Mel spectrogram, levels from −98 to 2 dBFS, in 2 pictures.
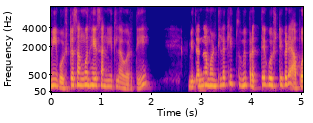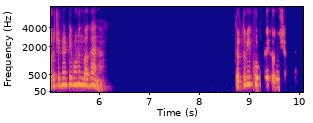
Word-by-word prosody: मी 185 Hz, +1 st, +3 dB
गोष्ट 130 Hz, +1 st, -1 dB
सांगून 190 Hz, 0 st, +2 dB
हे 190 Hz, 0 st, +5 dB
सांगितल्यावरती 160 Hz, -, -4 dB, 0.9 s
मी 150 Hz, -, -1 dB
त्यांना 170 Hz, +3 st, +1 dB
म्हटलं, 180 Hz, +2 st, +1 dB
की 235 Hz, -, -3 dB
"तुम्ही 190 Hz, 0 st, -1 dB
प्रत्येक 200 Hz, +4 st, 0 dB
गोष्टीकडे 195 Hz, +1 st, +2 dB
ऑपॉर्च्युनिटी 180 Hz, -, +1 dB
म्हणून 205 Hz, -1 st, +2 dB
बघा 190 Hz, 0 st, +2 dB
ना." -, -, -5 dB, 2.7 s
तर 150 Hz, -1 st, +1 dB
तुम्ही 210 Hz, +2 st, +3 dB
खूप 200 Hz, 0 st, +4 dB
काही 415 Hz, +1 st, +2 dB
करू 390 Hz, -2 st, -1 dB
शकता. -, -, -14 dB
190 Hz, 130 wpm, -25 LUFS, 165-200 Hz, 2.7 s, हे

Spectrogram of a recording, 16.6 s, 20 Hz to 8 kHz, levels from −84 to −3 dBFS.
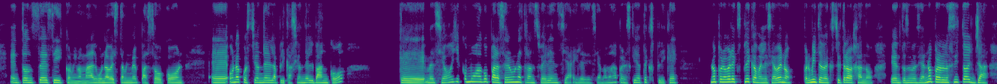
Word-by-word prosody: Entonces, 205 Hz, +2 st, 0 dB
sí, 205 Hz, -3 st, +2 dB
con 165 Hz, -3 st, -5 dB
mi 165 Hz, -, -5 dB
mamá 160 Hz, +2 st, -1 dB
alguna 180 Hz, 0 st, +1 dB
vez 175 Hz, -1 st, +1 dB
también 175 Hz, -1 st, -2 dB
me 180 Hz, +1 st, -3 dB
pasó 170 Hz, 0 st, -2 dB
con, 175 Hz, -1 st, -1 dB, 0.5 s
eh, 190 Hz, 0 st, +2 dB
una 230 Hz, +3 st, +3 dB
cuestión 210 Hz, -2 st, -2 dB
de 210 Hz, 0 st, 0 dB
la 200 Hz, -, +2 dB
aplicación 180 Hz, 0 st, -6 dB
del 195 Hz, 0 st, -1 dB
banco, 185 Hz, +7 st, 0 dB, 0.9 s
que 180 Hz, -3 st, +2 dB
me 180 Hz, -, -1 dB
decía: 190 Hz, +2 st, -3 dB
"Oye, 250 Hz, +5 st, -4 dB
¿cómo 265 Hz, 0 st, +2 dB
hago 260 Hz, 0 st, 0 dB
para 225 Hz, -3 st, +6 dB
hacer 225 Hz, +3 st, -1 dB
una 240 Hz, 0 st, +3 dB
transferencia?" 185 Hz, -2 st, -4 dB
Y 180 Hz, -, -11 dB
le 175 Hz, 0 st, -7 dB
decía: 160 Hz, 0 st, -12 dB
"Mamá, 180 Hz, +6 st, -8 dB
pero 190 Hz, -3 st, -6 dB
es 160 Hz, -, -9 dB
que 210 Hz, -, -4 dB
ya 200 Hz, -, -3 dB
te 225 Hz, -, -5 dB
expliqué. 185 Hz, -1 st, -7 dB, 0.5 s
'No, 255 Hz, +2 st, +4 dB
pero, 250 Hz, -1 st, +3 dB
a -, -, +4 dB
ver, 260 Hz, -, +7 dB
explícame'," 255 Hz, -6 st, +2 dB
le -, -, -2 dB
decía: 185 Hz, +1 st, -1 dB
"Bueno, 205 Hz, -4 st, +4 dB, 0.2 s
permíteme, 215 Hz, -1 st, +4 dB
que -, -, -12 dB
estoy 210 Hz, -, -3 dB
trabajando", 185 Hz, -6 st, +3 dB, 0.3 s
entonces, 195 Hz, 0 st, -1 dB
me 195 Hz, -, -1 dB
decía: 185 Hz, -1 st, -2 dB
"No, 265 Hz, +3 st, +4 dB
pero 240 Hz, -2 st, +6 dB
lo 220 Hz, -, +4 dB
necesito 240 Hz, +3 st, +1 dB
ya." 185 Hz, -5 st, 0 dB
195 Hz, 215 wpm, -24 LUFS, 180-220 Hz, 0.9 s, ver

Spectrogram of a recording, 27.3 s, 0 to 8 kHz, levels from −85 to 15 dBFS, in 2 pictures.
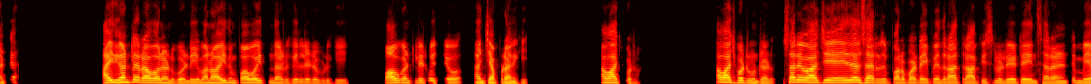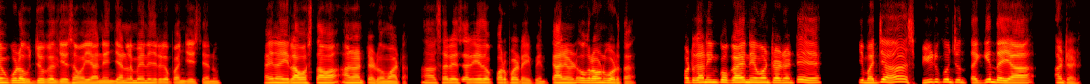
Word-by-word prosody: అంటే 220 Hz, +6 st, -7 dB, 1.2 s
5 210 Hz, 0 st, +5 dB
గంటలకు 220 Hz, 0 st, +4 dB
రావాలనుకోండి. 165 Hz, -5 st, +2 dB
మనం 175 Hz, 0 st, +2 dB
5:15 180 Hz, -1 st, 0 dB
అయతుంది 180 Hz, 0 st, -3 dB
అక్కడికి 150 Hz, -2 st, -7 dB
వెళ్ళేటప్పటికి. 135 Hz, -5 st, -7 dB, 0.6 s
పావు 180 Hz, +1 st, +6 dB
గంట 180 Hz, -4 st, -1 dB
లేట్ 180 Hz, 0 st, -3 dB
వచ్చావు 170 Hz, 0 st, -3 dB, 0.2 s
అని 185 Hz, -1 st, +2 dB
చెప్పడానికి. 165 Hz, -5 st, +1 dB, 1.0 s
ఆ -, -, +2 dB
వాచ్ 185 Hz, -2 st, +3 dB
పట్టు 155 Hz, -2 st, -7 dB, 1.0 s
ఆ -, -, +5 dB
వాచ్ 220 Hz, -4 st, +6 dB
పట్టుకుంటాడు. 165 Hz, -7 st, 0 dB, 0.2 s
సరే 220 Hz, 0 st, +5 dB
వాచీ 210 Hz, -1 st, +5 dB, 0.2 s
"ఏదో 210 Hz, +1 st, +4 dB
సార్ 190 Hz, -3 st, +3 dB, 0.2 s
పొరపాటు 175 Hz, 0 st, 0 dB
అయిపోయింది. 170 Hz, -1 st, -3 dB
రాత్రి 165 Hz, 0 st, 0 dB
ఆఫీసులో 170 Hz, +1 st, -7 dB
లేట్ 160 Hz, 0 st, 0 dB
అయింది 155 Hz, -2 st, -1 dB
సార్" 150 Hz, 0 st, -2 dB
అని 155 Hz, -, -1 dB
అంటే, 170 Hz, +7 st, -10 dB
"మేము 185 Hz, +1 st, +2 dB
కూడా 185 Hz, -1 st, +3 dB
ఉద్యోగాలు 170 Hz, +1 st, -1 dB
చేసామయ్యా! 150 Hz, -1 st, -1 dB
నేను 160 Hz, -1 st, -2 dB
జనరల్ 170 Hz, +2 st, -1 dB
మేనేజర్‌గా 165 Hz, -1 st, -2 dB
పని 155 Hz, 0 st, -3 dB
చేేశాను. 145 Hz, -1 st, -6 dB, 0.6 s
అయినా 180 Hz, +1 st, 0 dB
ఇలా 170 Hz, 0 st, +3 dB
వస్తామా?" 170 Hz, +3 st, 0 dB, 0.2 s
అని 175 Hz, -, +1 dB
అంటాడు 155 Hz, -3 st, -4 dB
ఓ -, -, -3 dB
మాట. 145 Hz, -2 st, -3 dB, 0.3 s
"ఆ! -, -, -4 dB, 0.2 s
సరే, 175 Hz, 0 st, 0 dB
సరే 165 Hz, +1 st, -2 dB
ఏదో 175 Hz, -, +1 dB
పొరపటు 165 Hz, -2 st, -2 dB
అయిపోయింది. 135 Hz, 0 st, -8 dB
కానీవ్వండి" 170 Hz, +3 st, +1 dB
ఒక 190 Hz, -, 0 dB
రౌండ్ 190 Hz, -1 st, +2 dB
కొడతా. 145 Hz, -3 st, -2 dB, 0.7 s
కొట్టగానే 210 Hz, +1 st, +1 dB
ఇంకొకాయన 210 Hz, 0 st, +3 dB
ఏమంటాడంటే, 200 Hz, +1 st, 0 dB, 0.7 s
"ఈ -, -, -2 dB
మధ్య 180 Hz, +7 st, 0 dB, 0.4 s
స్పీడ్ 225 Hz, +5 st, -5 dB
కొంచెం 220 Hz, -2 st, -2 dB
తగ్గిందయా!" 180 Hz, -2 st, +2 dB, 0.5 s
అంటాడు. 150 Hz, -7 st, -6 dB
170 Hz, 150 wpm, -22 LUFS, 160-190 Hz, 1.2 s, పావు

